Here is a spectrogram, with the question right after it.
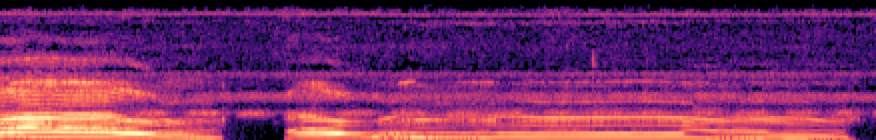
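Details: Feral cat on a farm in the Philippines, come to raid the farm cats' territory and fighting a black cat: long drawn-out yowls, held level then sagging downward, with a brief break; a faint steady high insect hum behind.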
